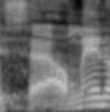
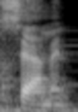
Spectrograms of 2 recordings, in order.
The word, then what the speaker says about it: salmon: You can say salmon or salmon. Ou ka choisi prononcer L là ou bien pas prononcer L là.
